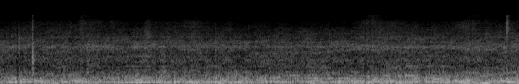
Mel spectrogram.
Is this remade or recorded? remade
